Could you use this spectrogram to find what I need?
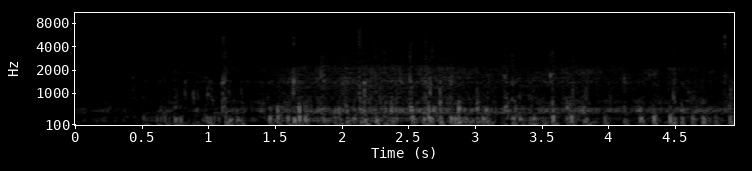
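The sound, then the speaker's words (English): Rapid, uneven clatter of keyboard typing by someone looking something up, fairly loud, with a rolling rhythm that resembles a horse's hooves galloping. No speech is heard. “You're typing, right? But it sounds like a horse galloping.”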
